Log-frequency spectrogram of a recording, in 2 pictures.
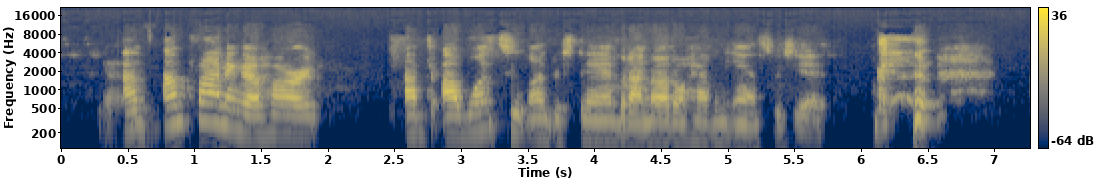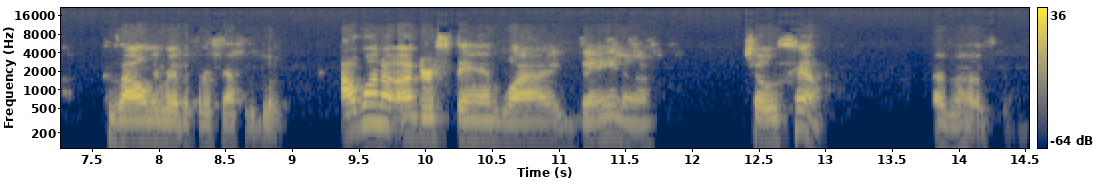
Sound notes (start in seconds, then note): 6.1 chuckles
